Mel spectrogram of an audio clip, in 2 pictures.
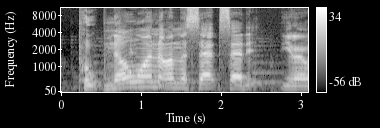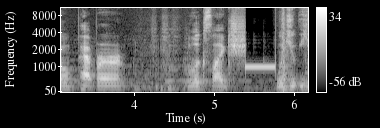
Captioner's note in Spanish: pitido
